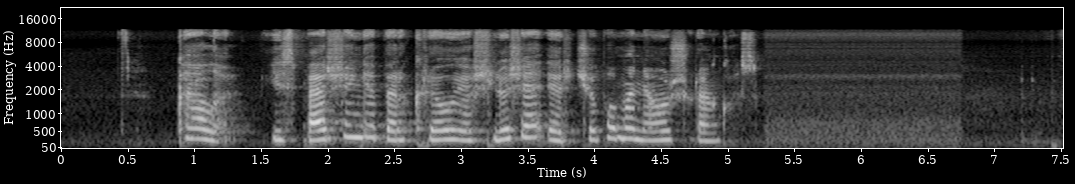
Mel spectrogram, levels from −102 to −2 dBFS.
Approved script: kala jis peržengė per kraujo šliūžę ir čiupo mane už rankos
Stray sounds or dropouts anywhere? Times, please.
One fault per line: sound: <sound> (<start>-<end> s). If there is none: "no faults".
no faults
